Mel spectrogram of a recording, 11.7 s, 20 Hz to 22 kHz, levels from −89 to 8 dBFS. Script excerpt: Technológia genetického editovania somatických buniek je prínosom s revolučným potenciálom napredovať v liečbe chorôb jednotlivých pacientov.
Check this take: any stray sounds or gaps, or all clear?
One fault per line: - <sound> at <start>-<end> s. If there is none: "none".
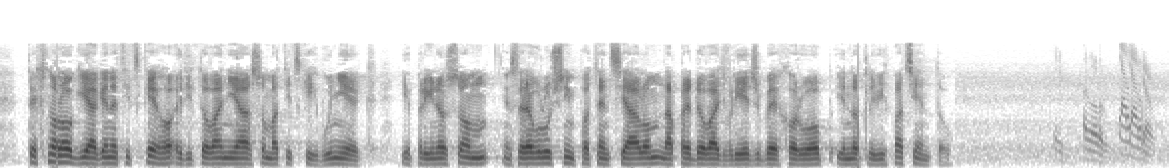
- chirp at 10.5-11.6 s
